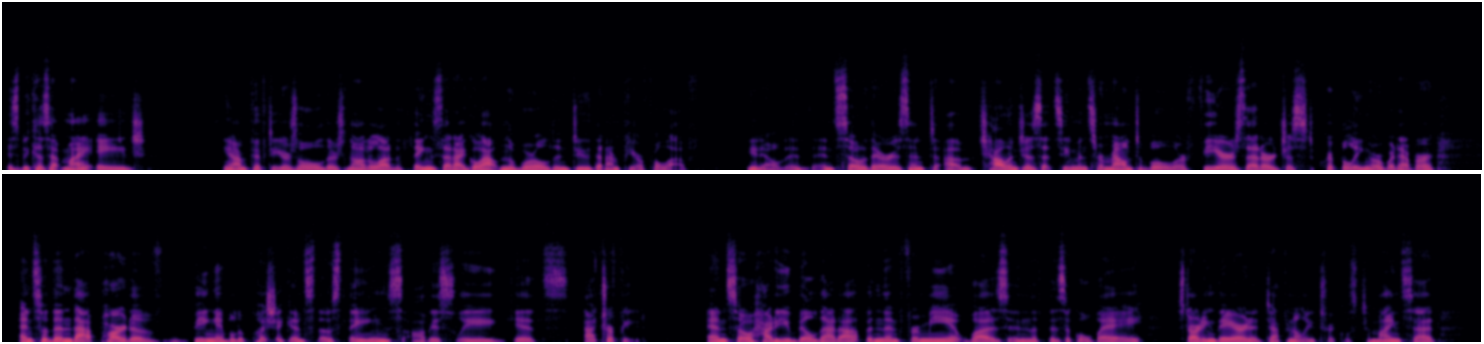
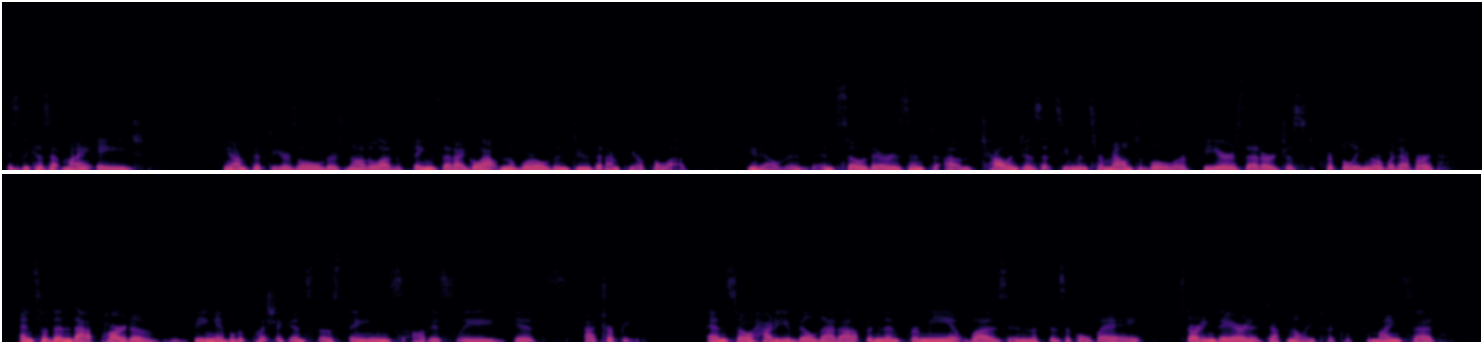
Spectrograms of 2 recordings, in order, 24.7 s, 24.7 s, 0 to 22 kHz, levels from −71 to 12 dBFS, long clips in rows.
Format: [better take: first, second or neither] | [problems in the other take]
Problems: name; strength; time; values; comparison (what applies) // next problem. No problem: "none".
first | muffled; very; fading above 2 kHz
